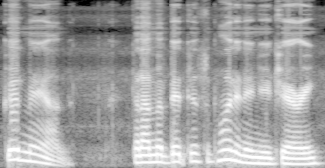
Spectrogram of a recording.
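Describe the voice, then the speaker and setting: A man playing a composed, pragmatic newspaper boss with a measured delivery in an audio drama. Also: on the high side, expressive, darkish tone, close to an everyday voice, poor audio. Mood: composed, dry.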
